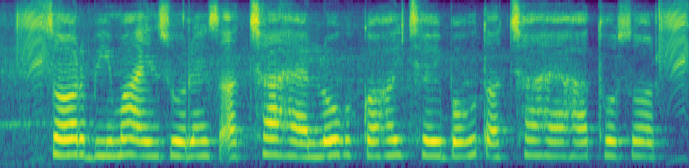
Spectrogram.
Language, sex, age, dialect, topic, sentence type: Maithili, female, 25-30, Bajjika, banking, question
